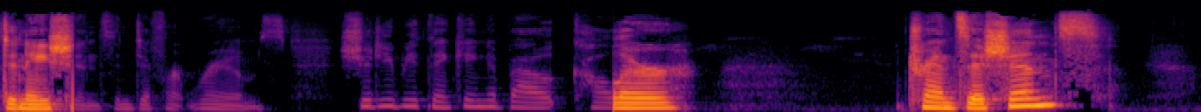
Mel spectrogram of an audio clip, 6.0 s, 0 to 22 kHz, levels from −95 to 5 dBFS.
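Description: From 0.36 to 3.07 s, summed playback drops by about 30 dB and the speech turns faint, likely one channel inverted cancelling the centred content.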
